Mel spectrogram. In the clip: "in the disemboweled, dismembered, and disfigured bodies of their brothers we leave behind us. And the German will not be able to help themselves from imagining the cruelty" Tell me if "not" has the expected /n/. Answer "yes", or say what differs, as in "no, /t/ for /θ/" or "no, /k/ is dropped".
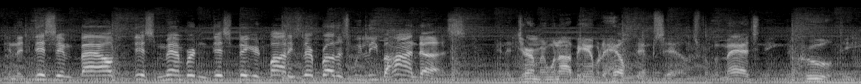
yes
